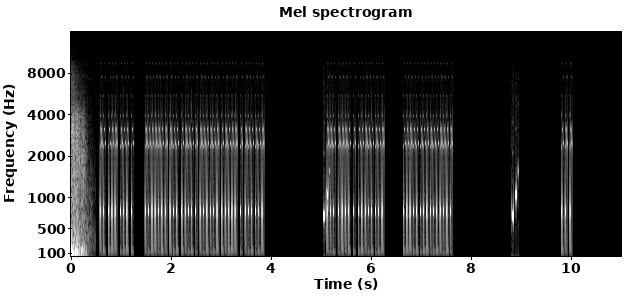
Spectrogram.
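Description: Rapid electronic blips tick in quick bursts.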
